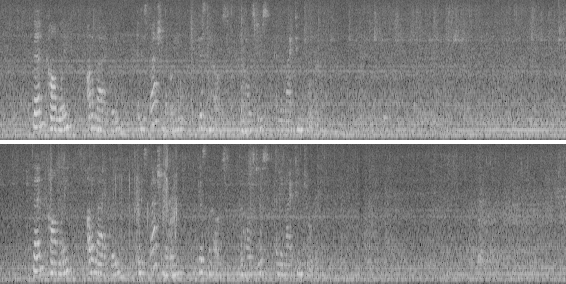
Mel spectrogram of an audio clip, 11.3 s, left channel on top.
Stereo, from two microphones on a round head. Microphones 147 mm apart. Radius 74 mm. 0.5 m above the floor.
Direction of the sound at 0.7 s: 15° right (ahead or behind).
